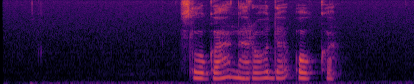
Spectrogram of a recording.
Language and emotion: Russian, neutral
